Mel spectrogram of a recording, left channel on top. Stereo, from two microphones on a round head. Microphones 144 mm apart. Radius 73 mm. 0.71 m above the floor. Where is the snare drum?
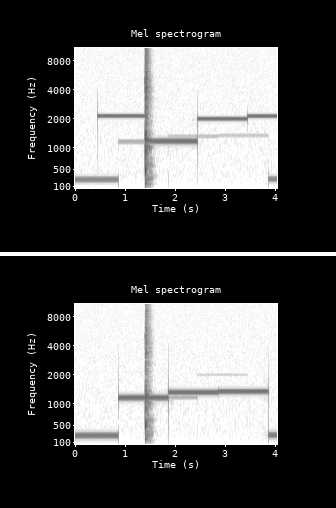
50° left (ahead or behind), 0.5 m.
